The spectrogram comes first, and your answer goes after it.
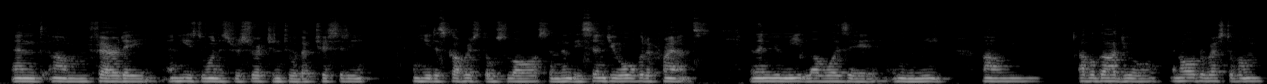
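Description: A young adult vlogger from Ghana, with a Ghanaian accent and a warm, somewhat high voice, speaks a halting, deliberate, reflective monologue to a webcam. He often checks in with rhetorical questions and the tag "right?", filmed at a distance in an echoey home room with bare walls and a ceiling fan.

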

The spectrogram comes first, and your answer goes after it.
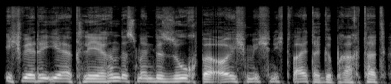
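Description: A man's voice: medium pitch, moderate pace, vocal fry, no echo, studio quality, lightly acted. A man reading an audiobook, voicing a desperate, anxious father who fears for his son. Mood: worried. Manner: anxious, agitated. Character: worried middle-aged father, desperate, pleading.

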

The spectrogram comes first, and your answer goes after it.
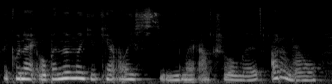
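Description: A beauty vlogger in her twenties from the United States chats casually while doing her makeup in a small indoor room with a plain backdrop, a get-ready-with-me style talk. Her voice sits on the high side with a dark tone and vocal fry, and she talks quickly. She's chatty and rambling, filling her speech heavily with "like."

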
